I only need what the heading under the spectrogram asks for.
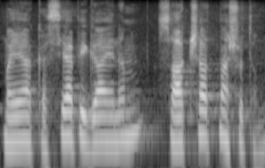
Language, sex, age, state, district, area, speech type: Sanskrit, male, 45-60, Karnataka, Davanagere, rural, spontaneous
